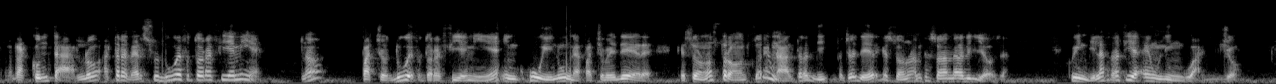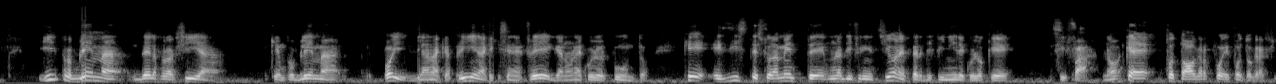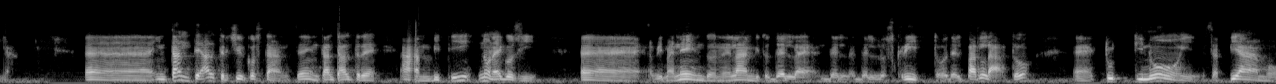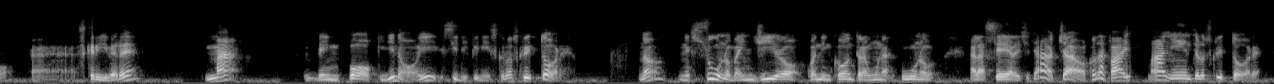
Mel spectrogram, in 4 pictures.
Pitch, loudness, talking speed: 135 Hz, -20 LUFS, 160 wpm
